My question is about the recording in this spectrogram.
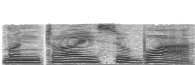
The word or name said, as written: Montreuil-sous-Bois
